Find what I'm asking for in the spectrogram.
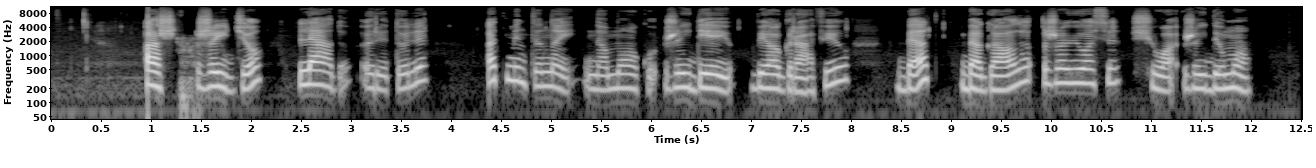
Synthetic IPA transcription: ɐʃʒɐɪd͡ʒʲʊ | lʲæːd̪oɾʲɪt̪olʲɪ | ɐt̪ʲmʲɪnʲt̪ʲɪnɐɪnʲɛmoːkʊ̰ʒɐɪd̪ʲeːjuːbʲɪɔɡɾɑːfʲɪjuː | bʲɛt̪ | bʲɛɡɑːlˠɐʒɐjʲuɔsʲɪʃʲuɔʒɐɪd̪ʲɪmʊ

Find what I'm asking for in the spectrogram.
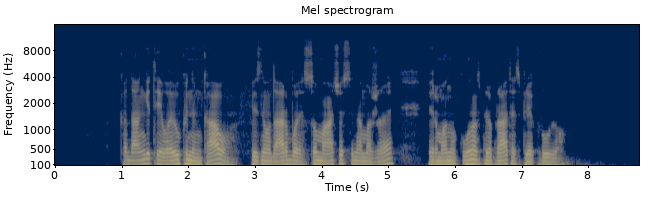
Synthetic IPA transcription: kɐd̪ɐŋʲɡʲɪt̪ʲeːʋɐɪuːkʲɪnʲɪŋkɑːʋoːfʲɪzʲnʲoːd̪ɑɾboːjɛsʊmɑːt͡ʃʲoːsʲɪnʲɛmɐʒɐɪ | ɪɾmɑːnoːkuːnɐspʲɾʲɪpɾɑːt̪ʲeːspʲɾʲiɛkɾuːʋʲoː

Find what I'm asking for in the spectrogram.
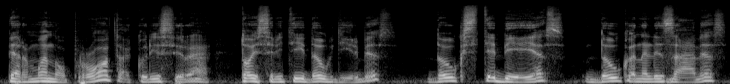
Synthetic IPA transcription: pʲɛɾmɑːnoːproːt̪ɐkʊɾʲɪsiːɾɐ | t̪oːjsʲɾʲɪt̪ʲiːjd̪ɐʊkd̪ʲiːɾʲbʲeːs | d̪ɐʊksʲt̪ʲɛbʲeːjɛs | d̪ɐʊkɐnɐlʲɪzɑːʋʲeːs

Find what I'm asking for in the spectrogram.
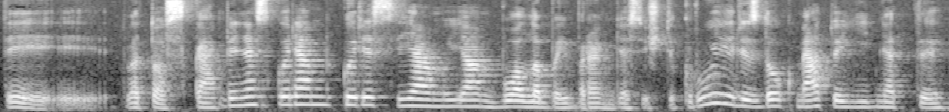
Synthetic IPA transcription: t̪ɐɪ | ʋɐt̪oːskɑːpʲɪnʲeːskʊɾʲɛmkʊɾʲɪsjɛmjɛmbʊʋoːlˠɐbɐɪbrɐŋʲɡʲɛsɪʃt̪ʲɪkɾuːjʊɪɾjɪsd̪ɐʊkmʲæːt̪ʊjiːnʲɛt̪

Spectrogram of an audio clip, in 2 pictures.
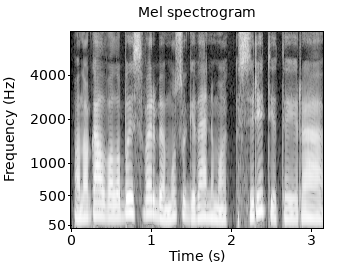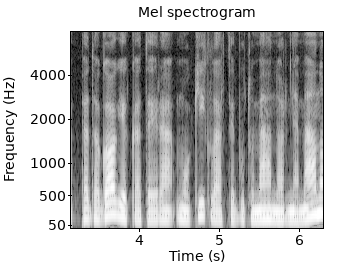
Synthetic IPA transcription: mɑːnoːɡɐlˠʋɐlˠɐbɐɪsʋɐɾʲbʲɛmuːsuɡʲiʋʲæːnʲɪmoːsʲɾʲɪt̪ʲiːt̪ɐɪiːɾɐpʲɛd̪ɐɡoːɡʲɪkɐt̪ɐɪiɾɐmoːkʲiːklˠɐɐɾt̪ɐɪbuːt̪uːmʲæːnoːɐɾnʲɛmʲæːnoː

